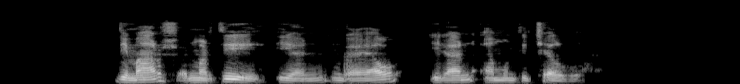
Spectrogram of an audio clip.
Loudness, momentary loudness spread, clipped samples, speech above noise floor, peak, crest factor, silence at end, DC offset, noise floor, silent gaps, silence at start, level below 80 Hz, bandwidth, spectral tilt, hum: -20 LUFS; 11 LU; under 0.1%; over 70 dB; -2 dBFS; 20 dB; 1.6 s; under 0.1%; under -90 dBFS; none; 1.15 s; -58 dBFS; 7.8 kHz; -5 dB/octave; none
